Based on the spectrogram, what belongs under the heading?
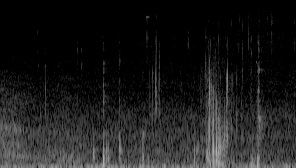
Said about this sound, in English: Excuse me, I'm going to drink my water. I have a little bit of just like feeling a little dry mouth because of this detox I'm on. So if I'm sipping water, that's why.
